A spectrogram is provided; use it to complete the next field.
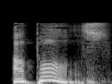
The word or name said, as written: appulsively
